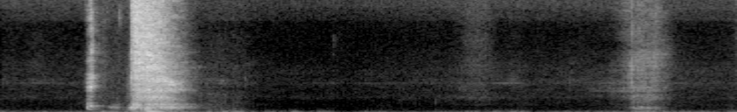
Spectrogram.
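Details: Cat with a cold giving a sharp, wet sneeze and then a softer second sneeze.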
